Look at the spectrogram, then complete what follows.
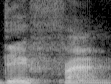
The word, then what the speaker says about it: défunt: Défunt, we pronounce it défunt, not défunt, défunt. Very often the becomes an un sound in Louisiana French.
